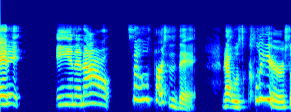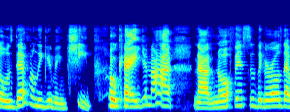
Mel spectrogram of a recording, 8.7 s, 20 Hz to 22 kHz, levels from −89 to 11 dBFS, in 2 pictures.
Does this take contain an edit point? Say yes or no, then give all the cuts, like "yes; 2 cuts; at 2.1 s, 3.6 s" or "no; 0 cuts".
no; 0 cuts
